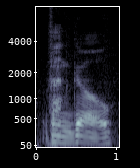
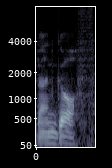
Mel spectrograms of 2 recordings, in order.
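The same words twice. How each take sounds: First: It is said the American way. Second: It is said the English way.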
